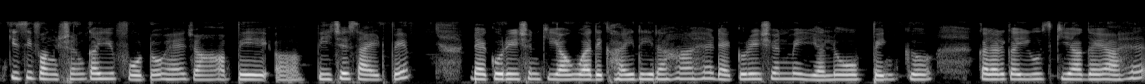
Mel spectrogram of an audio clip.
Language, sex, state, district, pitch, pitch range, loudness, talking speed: Hindi, female, Bihar, East Champaran, 240 Hz, 230-255 Hz, -16 LUFS, 150 wpm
